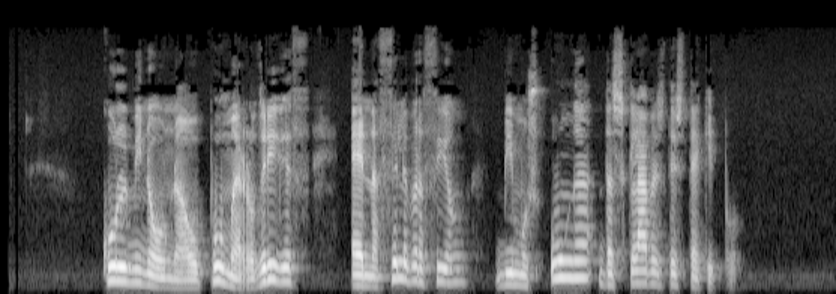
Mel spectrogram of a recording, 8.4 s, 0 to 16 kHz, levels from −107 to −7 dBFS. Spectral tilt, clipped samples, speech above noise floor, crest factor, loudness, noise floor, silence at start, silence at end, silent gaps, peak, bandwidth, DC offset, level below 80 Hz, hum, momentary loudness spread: -5.5 dB/octave; under 0.1%; 48 dB; 22 dB; -22 LUFS; -70 dBFS; 1.05 s; 1 s; none; 0 dBFS; 11 kHz; under 0.1%; -68 dBFS; none; 10 LU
